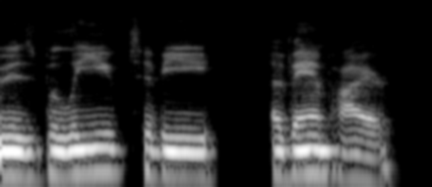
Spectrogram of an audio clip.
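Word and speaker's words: Vampyr: don't know if i said the name but vampire from 1932 that's how you pronounce it it's only 73 minutes long uh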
